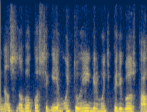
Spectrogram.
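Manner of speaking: high, fast shouting by a crowd. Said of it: "todo mundo começou a gritar assim".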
